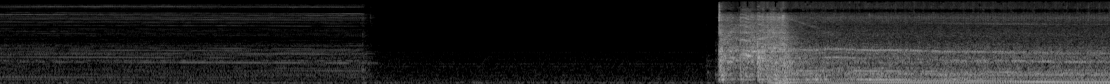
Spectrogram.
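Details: Fiat 500 after starter Bendix (starter drive) lubrication or replacement to cure a startup squeak: a short, clean crank catches quickly and settles into a steady idle with no squeal or chirp.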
